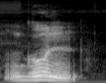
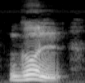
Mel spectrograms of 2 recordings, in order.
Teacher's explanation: इसमें ण का प्रयोग ना करके सीधे-सीधे न का प्रयोग हो रहा है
